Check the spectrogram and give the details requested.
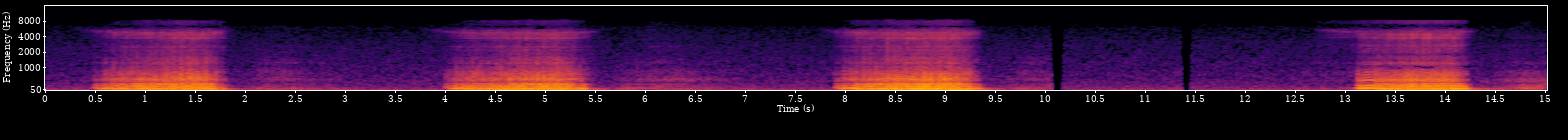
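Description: Four loud, rough, low-pitched snores on the in-breath about every four seconds, roughly 16 breaths a minute, with quiet out-breaths between; snoring.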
